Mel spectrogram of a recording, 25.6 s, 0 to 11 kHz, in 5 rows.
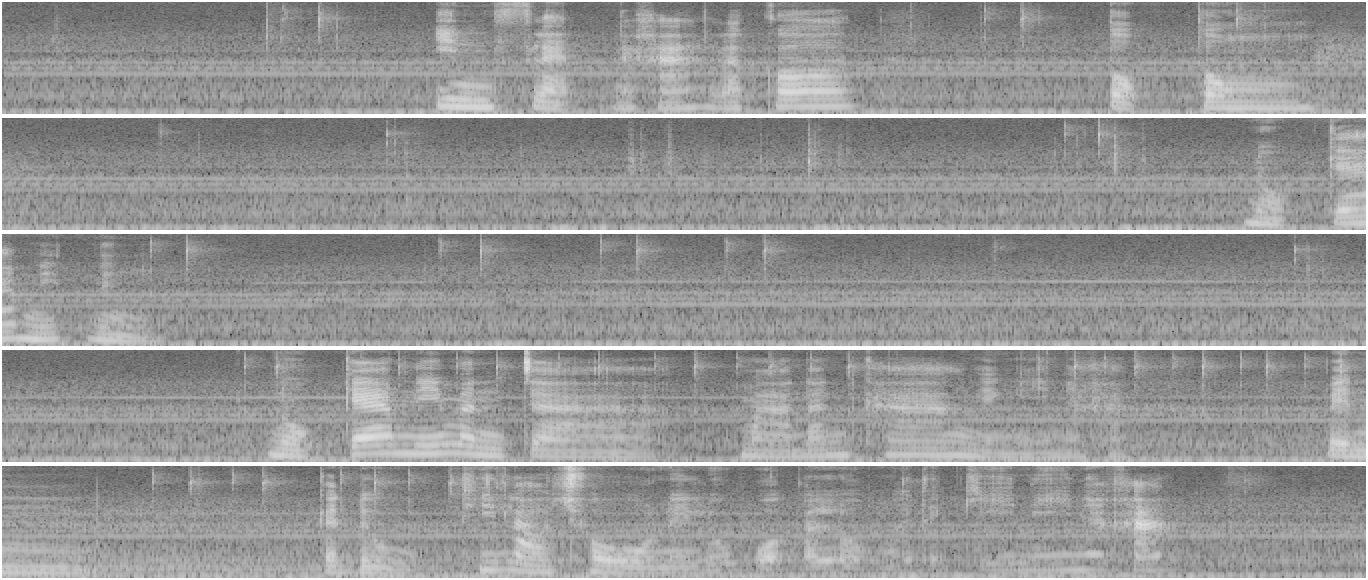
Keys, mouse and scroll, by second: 1.2 click, 4.1 click, 4.9 click, 5.9 middle click, 8.3 f, 12.1 click, 12.7 click, 13.2 click, 14.1-15.3 middle drag, 16.5 click, 16.9 click, 17.3 click, 17.7 click, 18.1 click, 18.4 click, 18.7 click, 19.4 click, 19.7 click, 20.0 click, 20.3 click, 20.5 click, 21.3 click, 21.6 click, 22.1 click, 22.3 click, 22.8-24.1 middle drag, 24.7-25.4 scroll down 1, 25.4 middle click.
